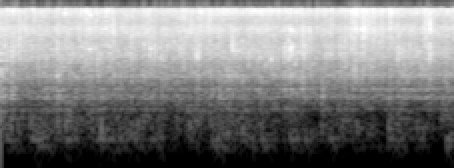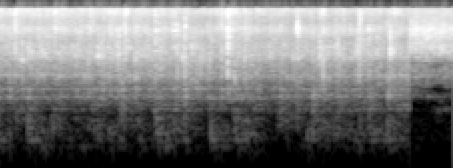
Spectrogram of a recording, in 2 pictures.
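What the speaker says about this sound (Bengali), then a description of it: "লাল লাল করে পটলগুলো ভেজে নেবো" Slices of pointed gourd fry in oil over a high flame, producing a dense, even crackling sizzle that holds steady and close the whole time.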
